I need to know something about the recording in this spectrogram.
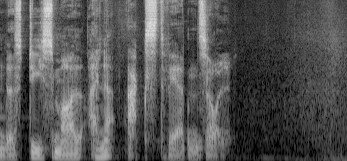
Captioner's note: none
